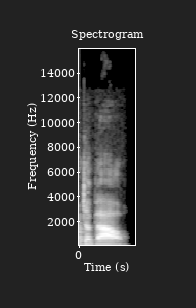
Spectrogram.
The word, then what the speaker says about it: Davao: in Philippines yes in Davao is a devour Davao they pronounced which is an island off the Philippines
